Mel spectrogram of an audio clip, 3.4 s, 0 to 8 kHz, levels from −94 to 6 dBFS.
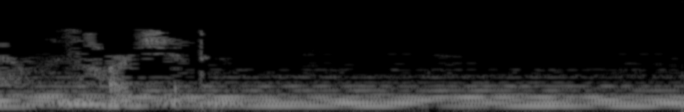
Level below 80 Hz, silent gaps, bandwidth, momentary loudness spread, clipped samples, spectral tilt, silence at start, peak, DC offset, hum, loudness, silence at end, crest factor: -74 dBFS; none; 3.8 kHz; 3 LU; under 0.1%; -8.5 dB/octave; 0 s; -28 dBFS; under 0.1%; none; -46 LUFS; 0 s; 16 dB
